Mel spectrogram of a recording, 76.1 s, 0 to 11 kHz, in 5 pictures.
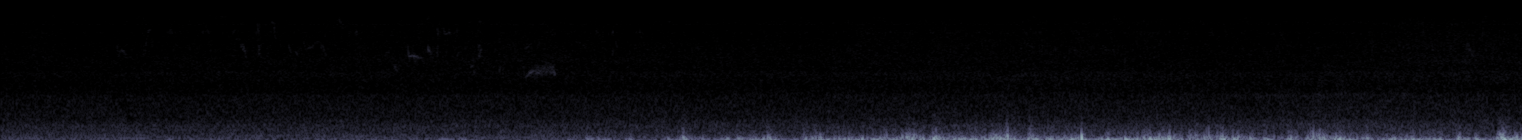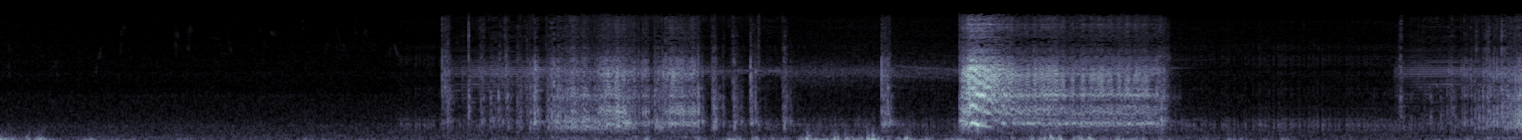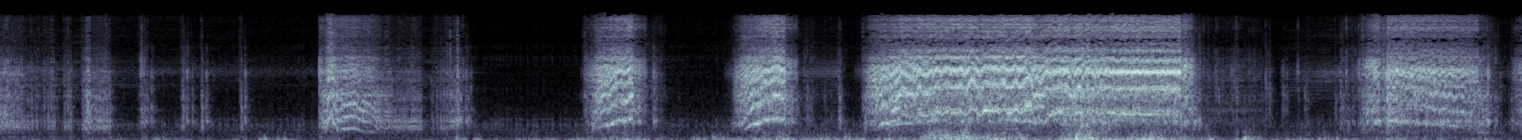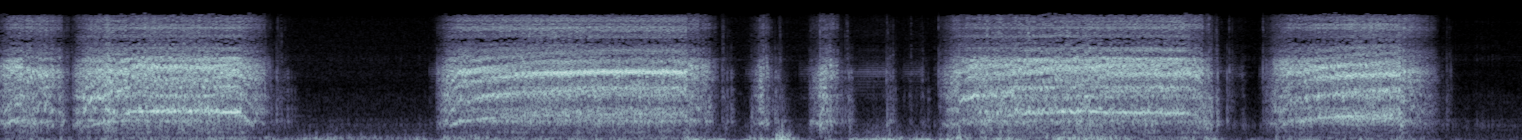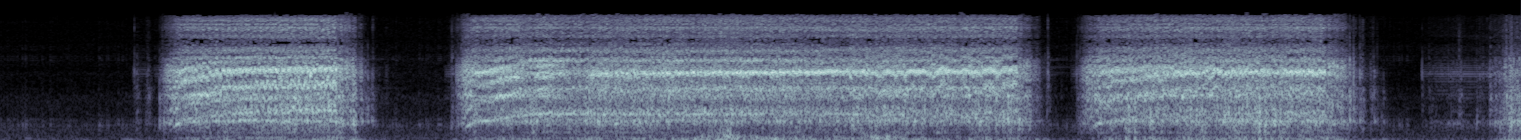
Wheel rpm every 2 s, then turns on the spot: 0, 0, 0, 0, 0, 0, 0, 0, 0, 0, 10, 0, 20, 10, 0, 10, 10, 10, 30, 70, 150, 40, 20, 120, 20, 130, 50, 50, 130, 80, 0, 110, 70, 160, 160, 100, 140, 20.
20-22 24-26 32-36 42-44 74-76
